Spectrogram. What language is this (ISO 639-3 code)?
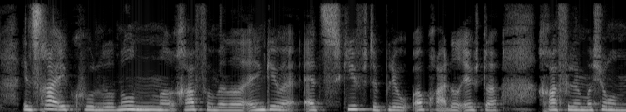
dan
